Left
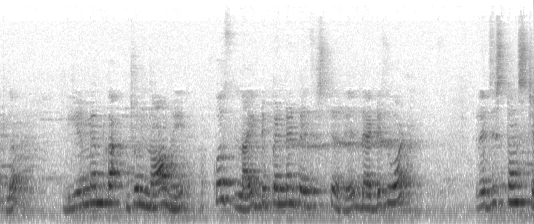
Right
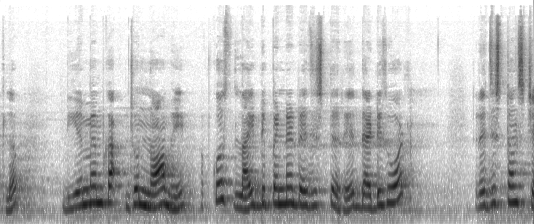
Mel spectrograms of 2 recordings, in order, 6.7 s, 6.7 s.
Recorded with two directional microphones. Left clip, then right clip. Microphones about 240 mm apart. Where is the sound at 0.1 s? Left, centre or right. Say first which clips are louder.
Right 6 dB; right.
